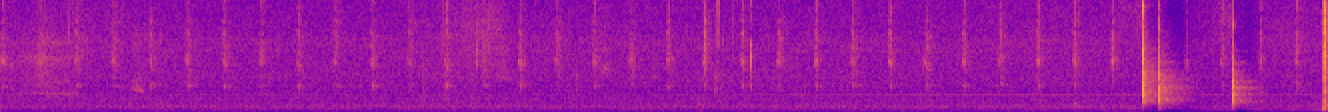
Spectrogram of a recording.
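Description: Steady, even ticking of a clock beside a backgammon board. About seven seconds in come a few sharp clicks as the player finishes the move with the checkers and reaches for the game clock.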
